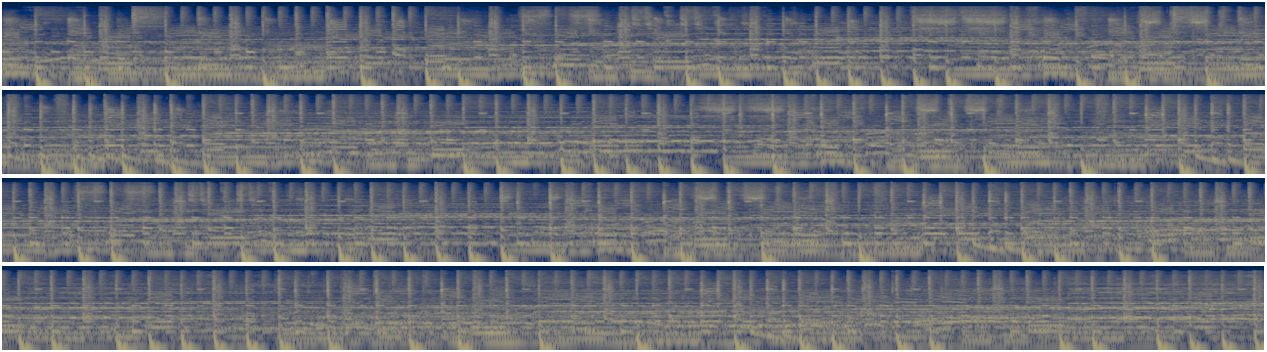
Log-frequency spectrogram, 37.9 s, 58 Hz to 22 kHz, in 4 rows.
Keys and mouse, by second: 0.1 double click.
